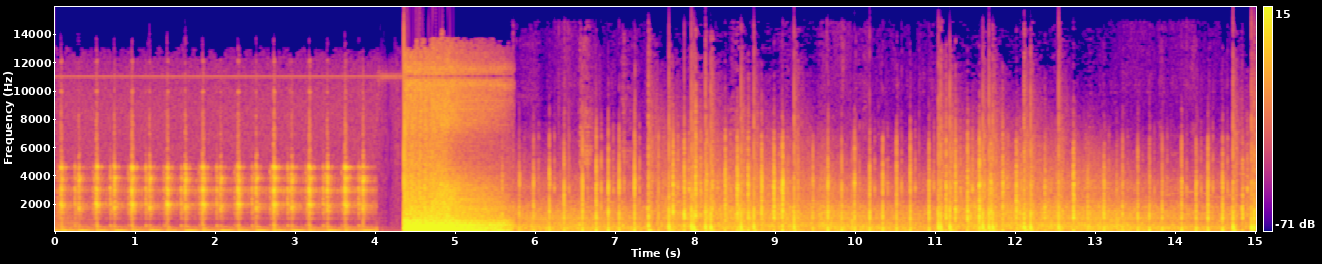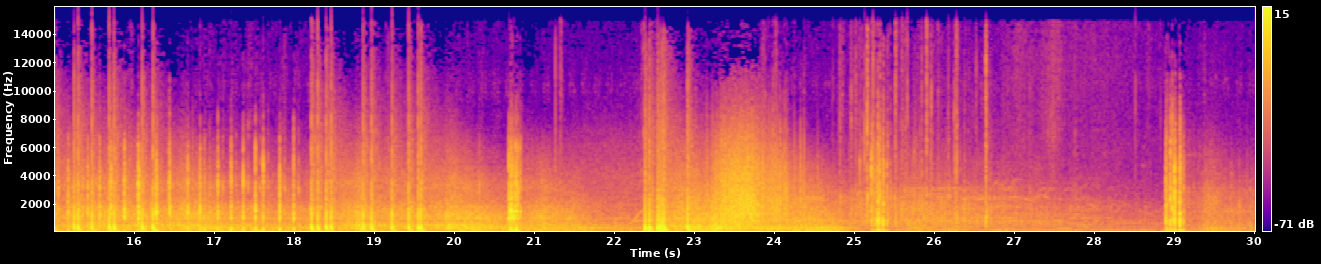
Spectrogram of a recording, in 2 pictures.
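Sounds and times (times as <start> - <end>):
fireworks popping and cracking: 4.0 - 21.4, 22.4 - 26.2, 28.9 - 30.0
loud firework bang: 4.4 - 9.7.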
